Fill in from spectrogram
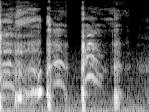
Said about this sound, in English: She uses a phaser to shut a gushing wound and injects something into him as he coughs up blood.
